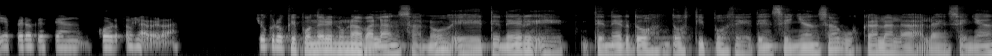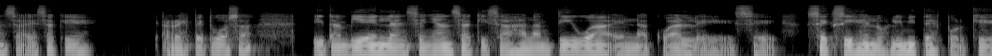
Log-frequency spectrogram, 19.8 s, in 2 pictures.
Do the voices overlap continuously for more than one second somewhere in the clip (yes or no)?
no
